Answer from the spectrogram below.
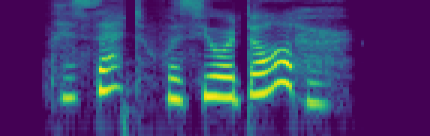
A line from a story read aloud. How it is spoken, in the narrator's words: I whisper, lifting my gaze to her in horror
